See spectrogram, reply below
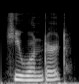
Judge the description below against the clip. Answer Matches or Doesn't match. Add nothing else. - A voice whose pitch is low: Doesn't match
